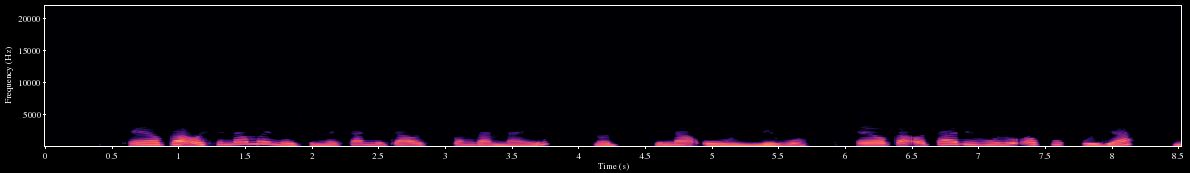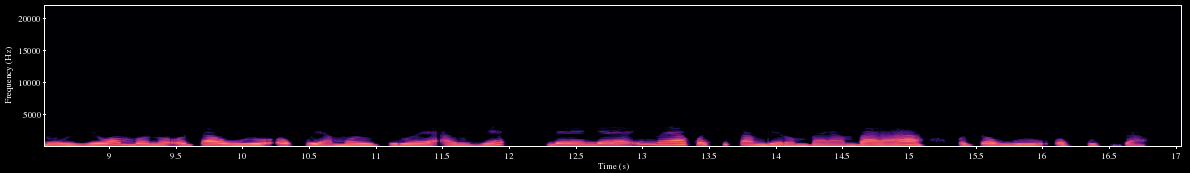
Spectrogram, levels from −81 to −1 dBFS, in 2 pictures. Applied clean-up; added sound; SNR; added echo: none; none; none; none.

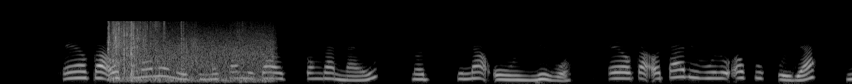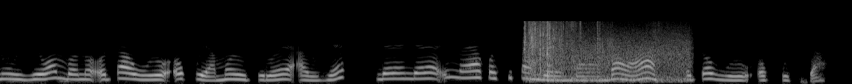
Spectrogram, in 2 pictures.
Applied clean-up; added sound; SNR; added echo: none; Waves, surf; 3 dB; none.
